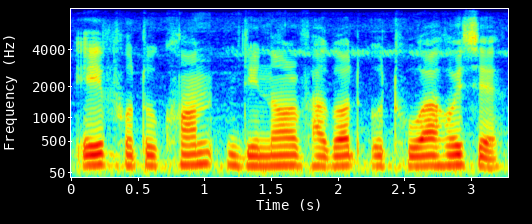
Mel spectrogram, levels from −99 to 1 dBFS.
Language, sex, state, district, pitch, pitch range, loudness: Assamese, male, Assam, Sonitpur, 135 Hz, 130-140 Hz, -16 LUFS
